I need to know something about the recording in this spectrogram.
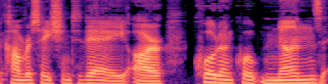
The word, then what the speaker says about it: nones: today are quote unquote nuns and duns um just because that sounds differently to our ear particularly when we're thinking about religion um than it is spelled I thought maybe just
